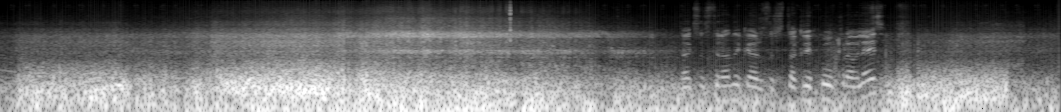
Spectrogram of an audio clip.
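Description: Wind rushes over a microphone.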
